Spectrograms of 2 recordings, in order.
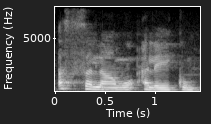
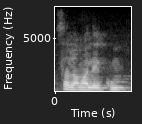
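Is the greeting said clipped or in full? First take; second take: full; clipped. First: Every syllable is said, including the opening syllable. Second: The opening syllable is dropped, giving a shortened greeting. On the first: The speaker calls it right. "అస్సలుగా ప్రొనౌన్స్ చేయాల్సింది అస్సలాము అలైకుం" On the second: The speaker calls it wrong. "ఎలా పడితే అలాగా సలాం అలైకుం అంటారు"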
